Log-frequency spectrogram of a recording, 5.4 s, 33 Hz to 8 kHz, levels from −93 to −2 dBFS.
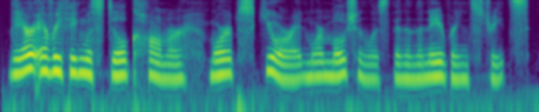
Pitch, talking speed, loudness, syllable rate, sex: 190 Hz, 165 wpm, -18 LUFS, 5.2 syllables/s, female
